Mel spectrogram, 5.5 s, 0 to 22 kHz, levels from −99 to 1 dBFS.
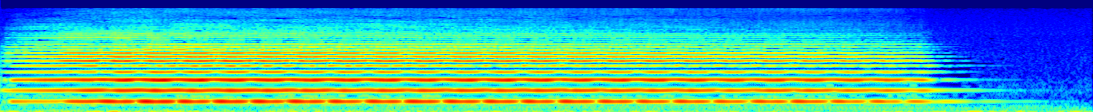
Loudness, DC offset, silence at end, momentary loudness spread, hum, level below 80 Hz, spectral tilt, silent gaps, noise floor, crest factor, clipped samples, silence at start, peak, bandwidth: -11 LUFS; under 0.1%; 0.55 s; 8 LU; none; -52 dBFS; -1.5 dB/octave; none; -44 dBFS; 12 dB; under 0.1%; 0 s; 0 dBFS; 15 kHz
